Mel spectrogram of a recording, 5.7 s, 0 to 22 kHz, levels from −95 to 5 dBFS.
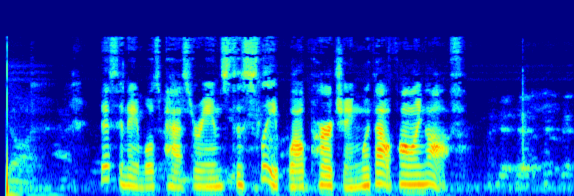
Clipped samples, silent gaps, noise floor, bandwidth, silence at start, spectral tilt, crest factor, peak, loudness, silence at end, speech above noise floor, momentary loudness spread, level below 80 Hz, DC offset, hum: under 0.1%; none; -57 dBFS; 11.5 kHz; 0.05 s; -5 dB/octave; 22 dB; -4 dBFS; -25 LUFS; 0.45 s; 31 dB; 16 LU; -50 dBFS; under 0.1%; none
